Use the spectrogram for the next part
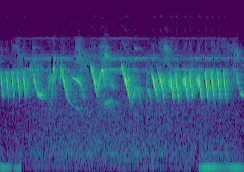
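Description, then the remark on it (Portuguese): A lined seedeater sings one of its two song dialects: a fast, continuous run of high, sweet chirps and sliding trills, clear, with a faint low hum at the start and end. “eu estava pesquisando sobre o som né, do, do bigodinho e ouvindo alguns arquivos e comecei a reparar que tem cantos muito diferentes um do outro.”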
